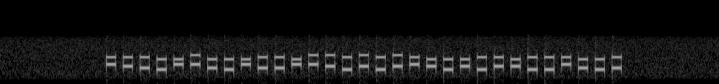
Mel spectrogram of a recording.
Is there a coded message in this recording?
Yes: DTMF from 1.1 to 6.2 s, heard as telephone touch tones, dialled by machine, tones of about 90 ms. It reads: 0851*#41*55*#929290717287220415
